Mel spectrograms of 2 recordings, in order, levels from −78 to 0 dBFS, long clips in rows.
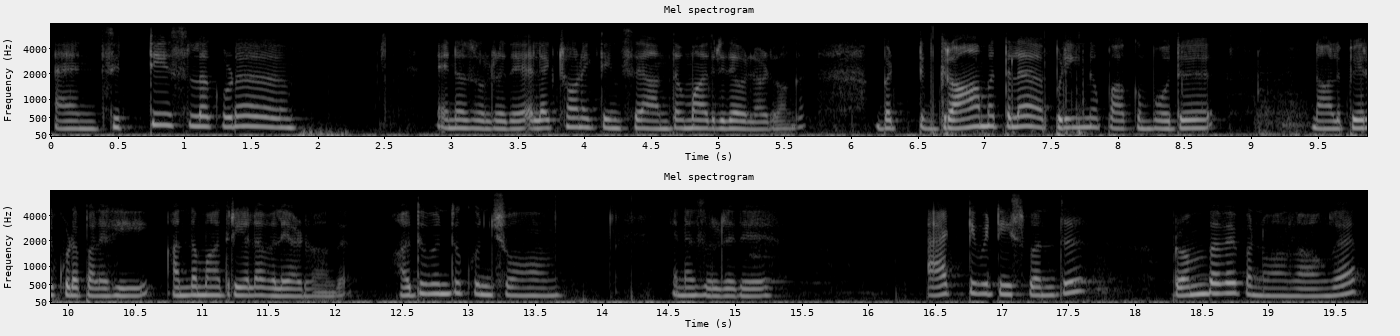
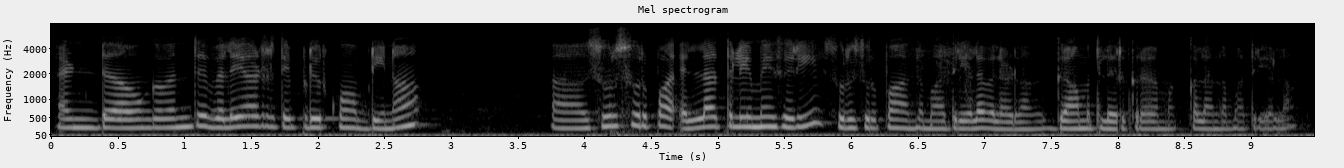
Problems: none marked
